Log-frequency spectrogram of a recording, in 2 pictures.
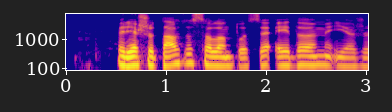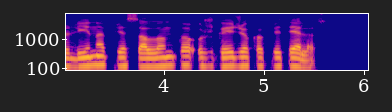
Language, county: Lithuanian, Vilnius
